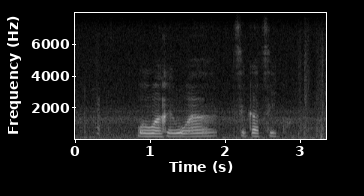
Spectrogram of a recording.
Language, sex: Tswana, female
